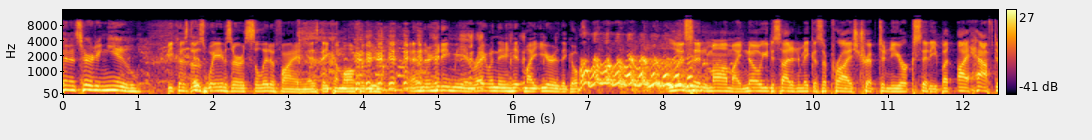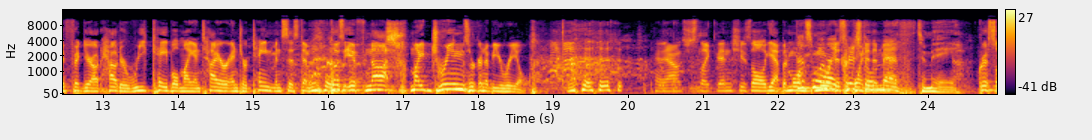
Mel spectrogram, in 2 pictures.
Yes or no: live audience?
yes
